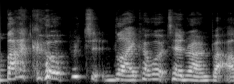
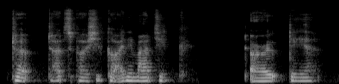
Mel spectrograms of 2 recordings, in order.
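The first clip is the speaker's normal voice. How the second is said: very quiet, private, half-whispered aside; 3 semitones lower, 13 dB quieter than usual. Speaking in character to the kid on your back, half-whispering. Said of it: "whisper to the kid and just go".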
